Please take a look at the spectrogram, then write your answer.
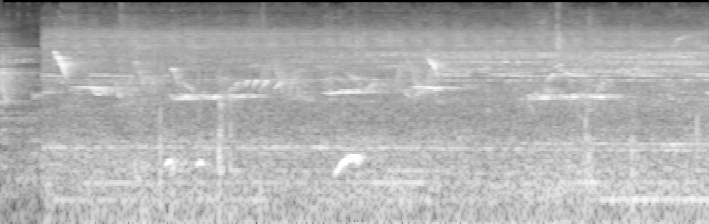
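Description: Low hooting motmot calls ring out a few times over a humming Central American rainforest backdrop, with other chirps and whistles scattered around at a distance.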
